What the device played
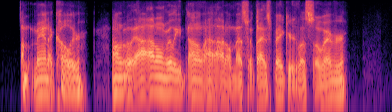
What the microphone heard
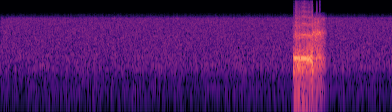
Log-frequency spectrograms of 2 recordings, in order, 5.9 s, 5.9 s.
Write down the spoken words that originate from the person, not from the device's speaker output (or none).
Yeah,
